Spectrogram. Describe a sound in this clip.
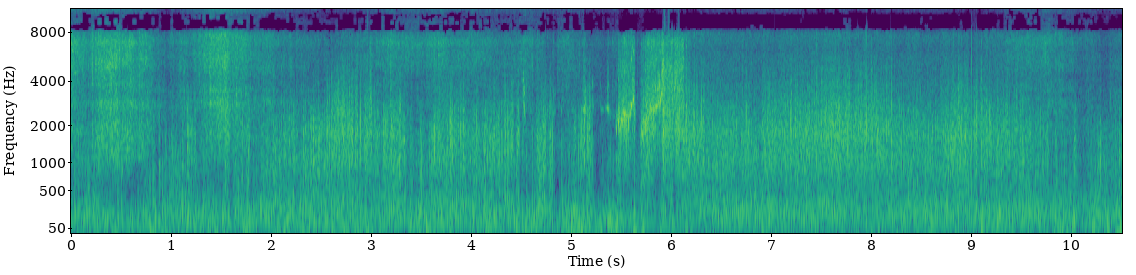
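Skis scrape and hiss steadily over hard snow.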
